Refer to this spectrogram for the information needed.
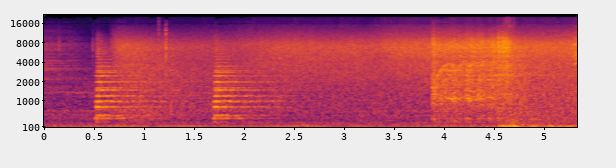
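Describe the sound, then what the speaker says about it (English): Two short horn chirps, then a 2019 Ram 2500 Big Horn diesel pickup's engine turns over by remote start and settles into a quiet, steady idle nearby. "Starts right up. It is really quiet for a diesel"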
